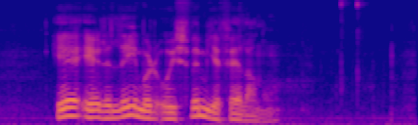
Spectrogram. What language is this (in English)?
Faroese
